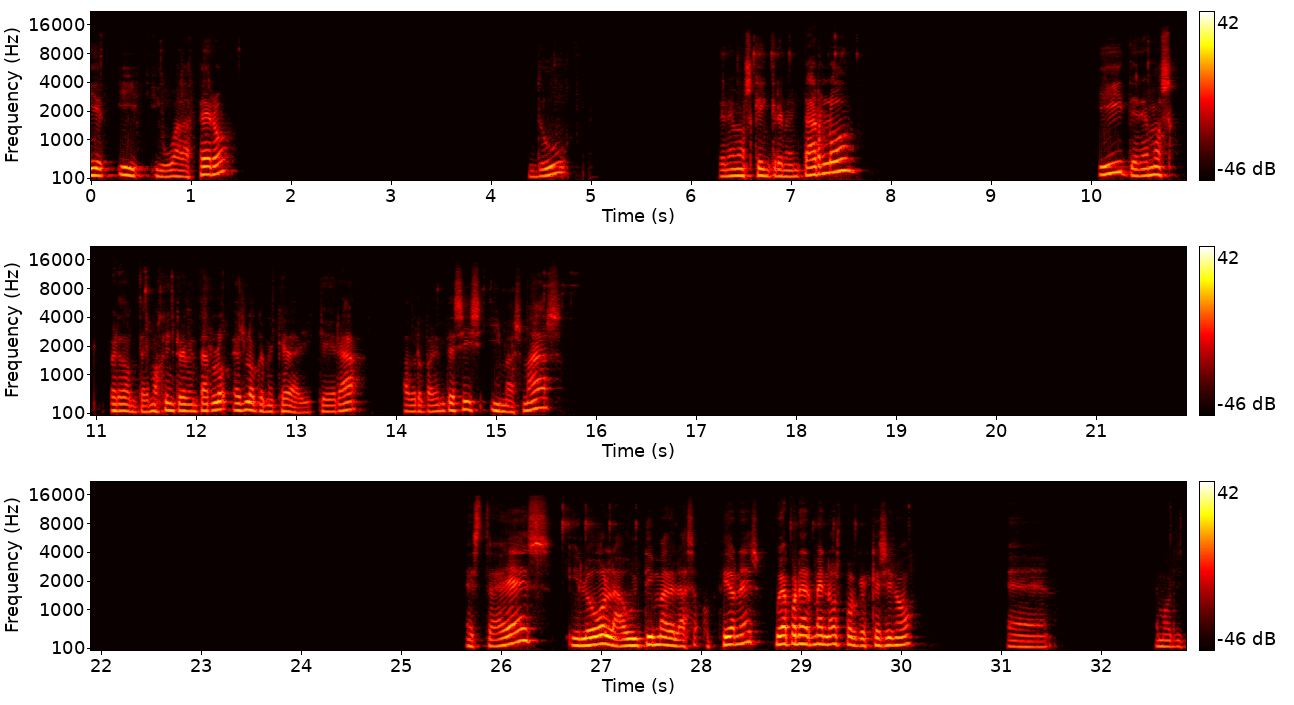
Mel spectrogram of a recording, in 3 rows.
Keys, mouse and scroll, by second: 0.0-1.8 typing, 2.8 typing, 4.8-9.1 typing, 5.6 Return, 10.0 Return, 10.6 Tab, 11.2-12.3 typing, 13.7-17.6 typing, 17.2 Escape, 18.7-21.6 typing, 23.3-24.4 typing, 26.3-27.8 typing, 28.9-30.4 typing, 32.4-32.8 typing.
